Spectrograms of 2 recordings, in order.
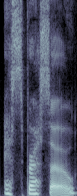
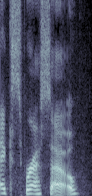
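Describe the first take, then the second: First: "Espresso" as ess-PRESS-oh, with no X; "Espresso" without any K sound; espresso as spelt. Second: "espresso" said as ek-SPRESS-oh; "espresso" mispronounced with an added X; expresso with an X. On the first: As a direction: say "Espresso" with a clean S at the start. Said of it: "the way it's spelt". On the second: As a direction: say "espresso" with a K sound before the S. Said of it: "It's not espresso". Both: Shown as a demonstration.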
